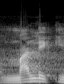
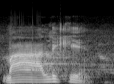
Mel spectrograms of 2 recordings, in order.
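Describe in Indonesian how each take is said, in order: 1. Vokal pertama dibaca pendek. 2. Vokal pertama dibaca panjang. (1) "kalau di negara lain" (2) "Kalau di sini panjang ya?"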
